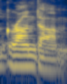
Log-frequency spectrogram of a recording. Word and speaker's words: Grand Dame: There is a character in the book called the Grandam. It's spelled Grand Dame but it's supposed to be grandam.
